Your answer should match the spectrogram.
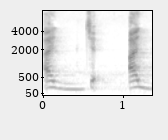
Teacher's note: اگر آپ جیم بھی بولتے ہیں تب بھی یہ اوپر جاتی ہے اور اس تالو کے غار میں جا کے لگ جاتی ہے، تو وہ جیم کا مخرج ہے.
